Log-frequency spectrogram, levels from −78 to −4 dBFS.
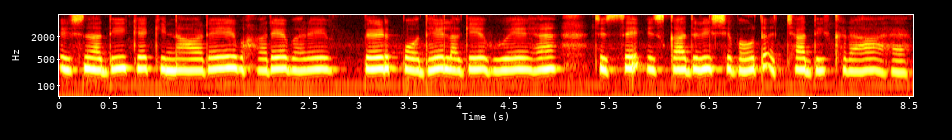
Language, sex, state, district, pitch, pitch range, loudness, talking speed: Hindi, female, Jharkhand, Deoghar, 270 Hz, 255-280 Hz, -14 LUFS, 135 wpm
